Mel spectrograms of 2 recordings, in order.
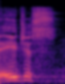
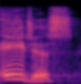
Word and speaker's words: Aegis: you know we've got Aegis cruisers but i think you pronounce your name is you pronounce it Aegis see I knew I'd get it wrong so team ages from Herriman high school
